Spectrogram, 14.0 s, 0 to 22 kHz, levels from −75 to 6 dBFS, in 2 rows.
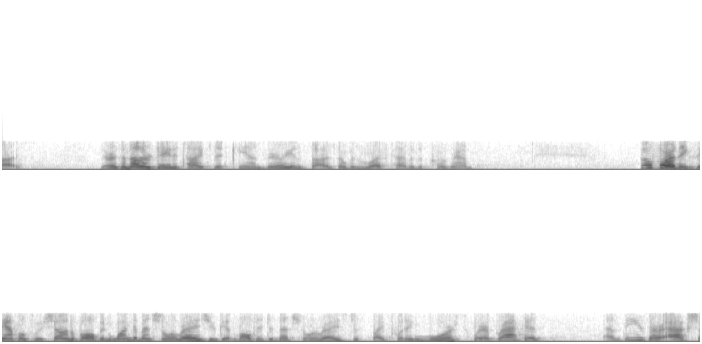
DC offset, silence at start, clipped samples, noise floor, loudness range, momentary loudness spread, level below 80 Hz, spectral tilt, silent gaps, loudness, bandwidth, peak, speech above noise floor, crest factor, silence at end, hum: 4%; 0 s; under 0.1%; -58 dBFS; 9 LU; 14 LU; -60 dBFS; -9.5 dB/octave; none; -33 LUFS; 4 kHz; -12 dBFS; 25 dB; 24 dB; 0 s; none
